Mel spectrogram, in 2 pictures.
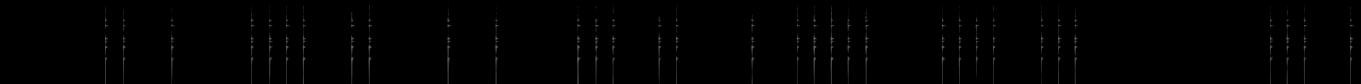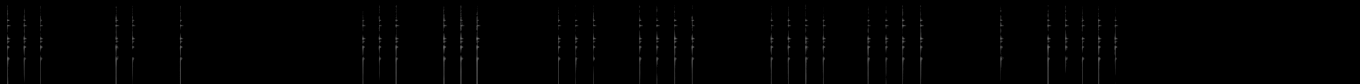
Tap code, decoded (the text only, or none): FRAMES OF NOTE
